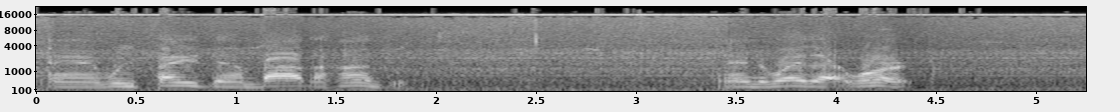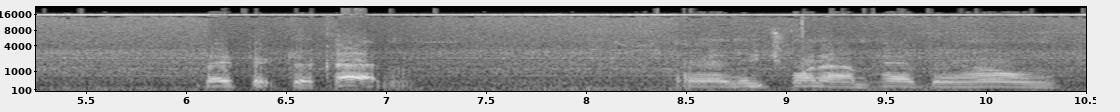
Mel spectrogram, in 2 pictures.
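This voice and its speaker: With a Georgia accent, a man speaks at a fairly low pitch and fairly slow pace in a monotone, flat intonation with very even loudness, long, frequent pauses and noticeable background noise. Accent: Southern US, Georgia. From US South, Georgia. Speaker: interviewee recalling farm childhood. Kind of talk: oral history interview. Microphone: home video recording, poor quality.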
